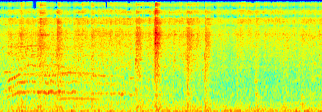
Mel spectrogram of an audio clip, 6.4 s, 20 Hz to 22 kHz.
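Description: An 1800s-style steam train at Silver Dollar City rolls along the rails with a loud, steady rumble and repeated clickety-clack wheel beats, plus a brief squeal of wheels near the start.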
